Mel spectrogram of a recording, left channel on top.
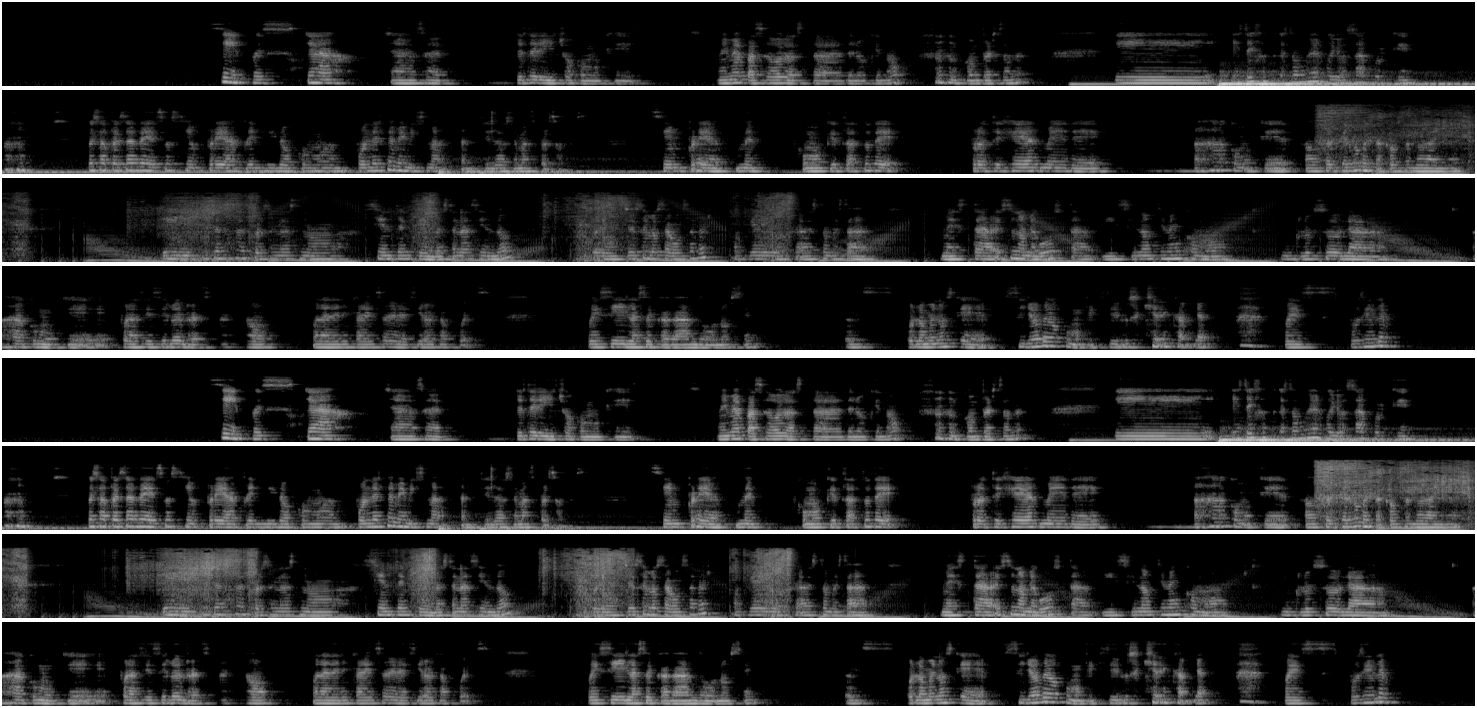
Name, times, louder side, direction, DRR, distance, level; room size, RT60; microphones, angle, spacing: voice 1, 2.1-3.5 3.8-4.4 5.1-6.3 7.1-10.2 10.5-14.1 14.7-20.4 21.2-22.3 22.7-23.7 24.4-25.7 26.2-29.8 31.1-34.6 35.4-38.2 38.8-41.7 42.2-43.4 44.2-46.2 46.6-46.9 47.3-49.4 50.1-51.8 52.6-52.9 53.2-56.3 56.5-58.1, right 2 dB, 35° right, 8 dB, 0.8 m, -31 dB
sound 1, 10.7-18.6 19.1-21.8 22.6-22.8, left 3 dB, 20° left, 0.6 m, -29 dB
sound 2, 27.8-29.7 30.6-32.0 33.1-33.8 34.8-35.8 36.7-37.4 38.0-38.1, right 11 dB, 85° right, 0.6 m, -31 dB
sound 3, 28.3-44.3, right 1 dB, 80° left, 1.8 m, -39 dB
7.2 x 4.6 x 4.7 m, 0.33 s
head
